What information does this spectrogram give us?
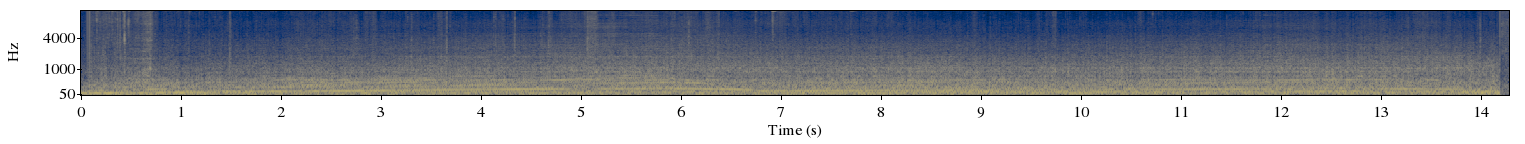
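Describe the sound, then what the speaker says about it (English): Kia Pro Cee'd VR-7 accelerating hard in second gear, a loud continuous engine drone heard from inside the cabin as the pitch climbs steadily, with one brief dip partway through before rising again, and no talking. "we're in second gear and I'm going to put my foot down now"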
